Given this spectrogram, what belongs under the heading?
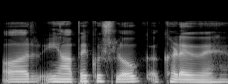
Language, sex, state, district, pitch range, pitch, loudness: Hindi, male, Uttar Pradesh, Lucknow, 115-130 Hz, 125 Hz, -15 LUFS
